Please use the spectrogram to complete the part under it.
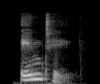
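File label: "intake", British English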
